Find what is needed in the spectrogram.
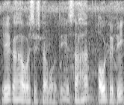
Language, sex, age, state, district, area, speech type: Sanskrit, male, 18-30, Karnataka, Bagalkot, rural, spontaneous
